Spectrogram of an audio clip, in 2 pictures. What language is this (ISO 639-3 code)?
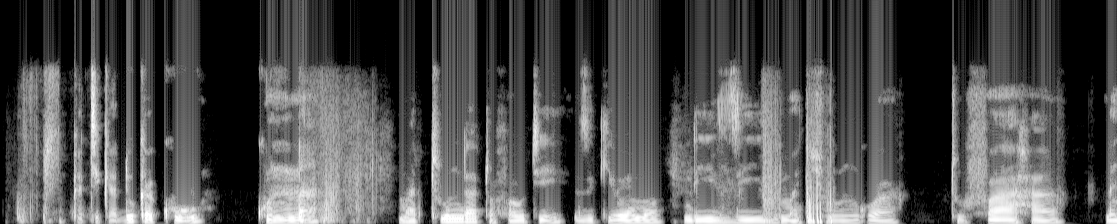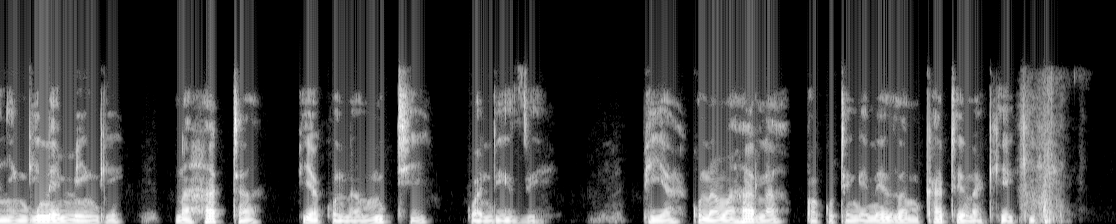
swa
